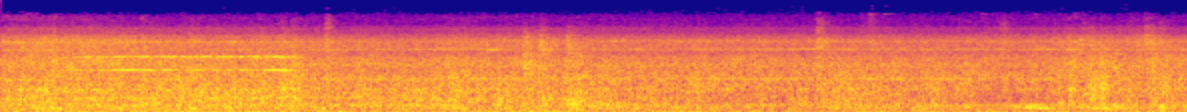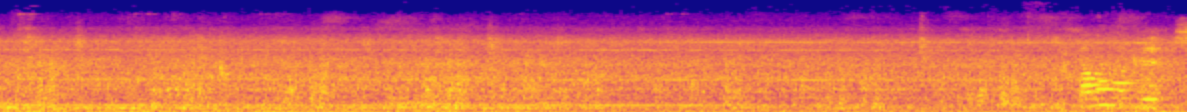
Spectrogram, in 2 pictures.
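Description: A passenger train on the Tohoku Main Line between Sendai and Kogota, Japan, rolls steadily along the rails, a loud, continuous rumble with faint rhythmic clatter and a sustained mechanical hum throughout, recorded from inside.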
